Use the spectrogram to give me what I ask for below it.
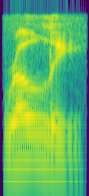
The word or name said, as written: Rowley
